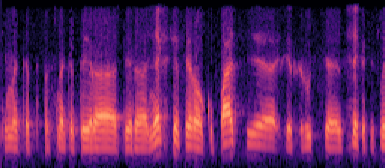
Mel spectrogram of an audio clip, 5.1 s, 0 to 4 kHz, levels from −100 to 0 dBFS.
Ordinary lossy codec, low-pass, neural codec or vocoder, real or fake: AAC, 24 kbps; 3.6 kHz; none; real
